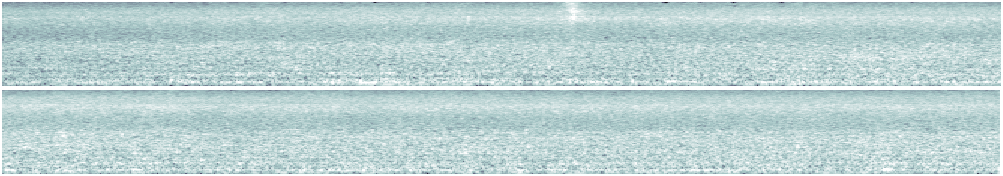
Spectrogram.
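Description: A stream rushes steadily nearby.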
